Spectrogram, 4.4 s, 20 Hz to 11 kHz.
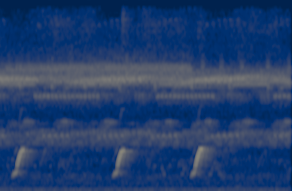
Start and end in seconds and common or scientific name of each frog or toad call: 0.0	3.3	rufous frog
